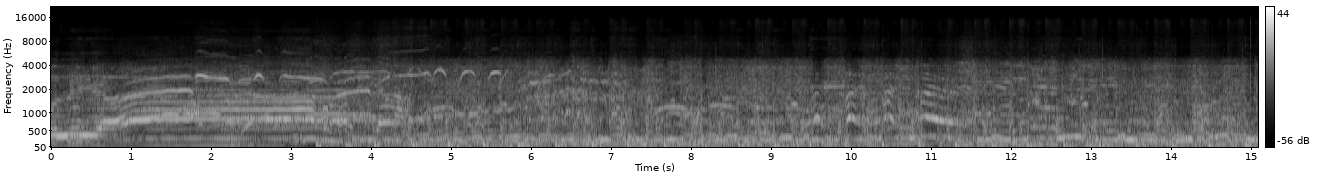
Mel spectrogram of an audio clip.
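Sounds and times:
crowd yelling: 0.7s - 13.2s
live rock band playing: 2.0s - 15.0s.

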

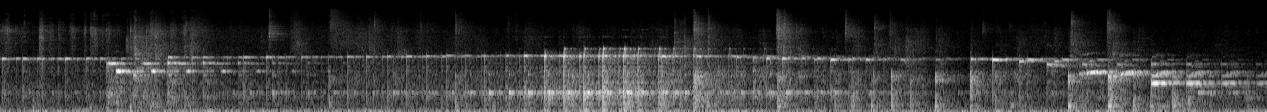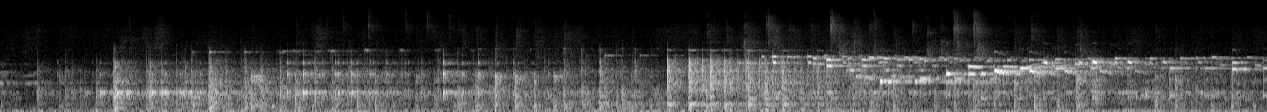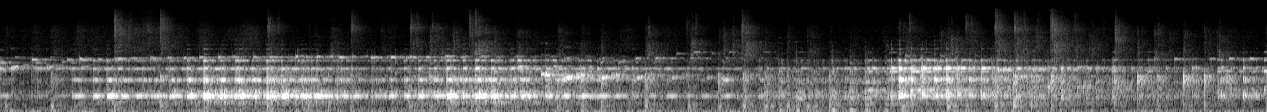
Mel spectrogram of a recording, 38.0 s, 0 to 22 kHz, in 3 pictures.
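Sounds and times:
electric guitar held tones: 9.8s - 38.0s.

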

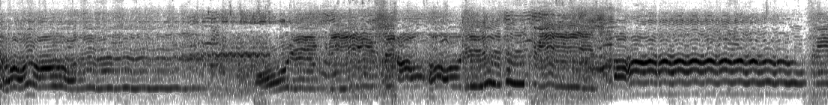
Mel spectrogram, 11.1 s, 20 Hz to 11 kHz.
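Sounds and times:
devotional singing with vibrato: 0.0s - 11.0s
music: 0.0s - 11.0s.

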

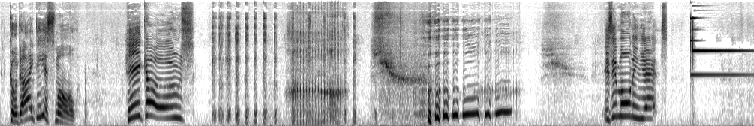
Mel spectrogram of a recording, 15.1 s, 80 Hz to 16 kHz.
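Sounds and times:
person pretend snoring: 4.2s - 7.6s, 9.5s - 10.4s.

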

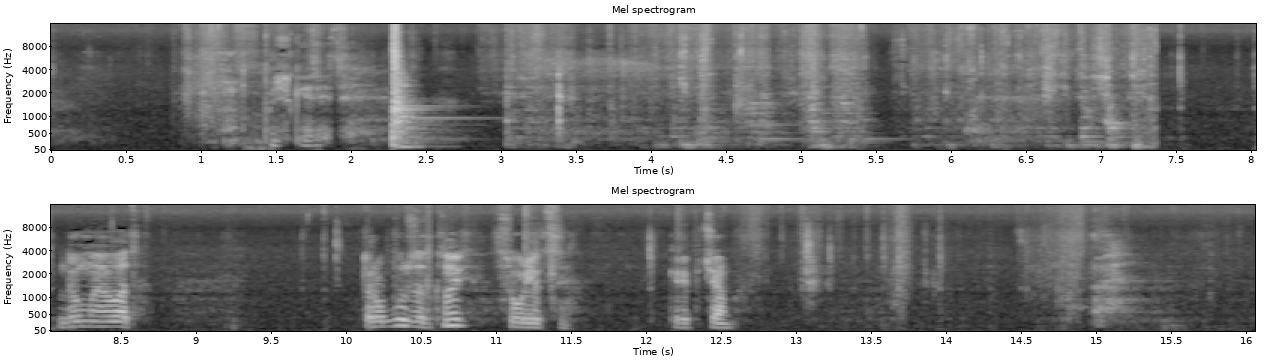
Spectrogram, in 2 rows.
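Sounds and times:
wood knocking and scraping metal: 2.2s - 7.5s
sharp metallic clang: 2.3s - 3.0s.

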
